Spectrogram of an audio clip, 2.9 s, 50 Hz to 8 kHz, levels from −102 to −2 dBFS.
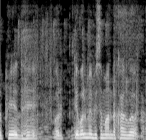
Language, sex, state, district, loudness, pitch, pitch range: Hindi, male, Chhattisgarh, Balrampur, -17 LUFS, 185 Hz, 170-190 Hz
